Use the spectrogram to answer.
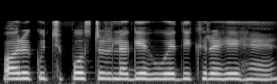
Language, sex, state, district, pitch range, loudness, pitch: Hindi, female, Himachal Pradesh, Shimla, 250-265 Hz, -14 LUFS, 255 Hz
